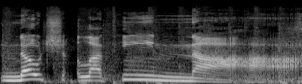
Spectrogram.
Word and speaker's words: Noche Latina: That's pronounced Noche Latina. – Sorry. No say Latina? – No say Latine.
